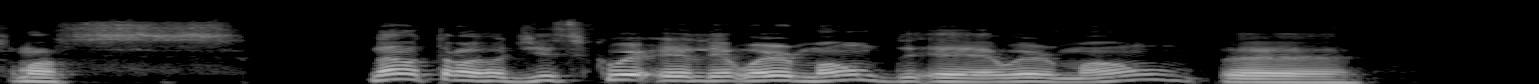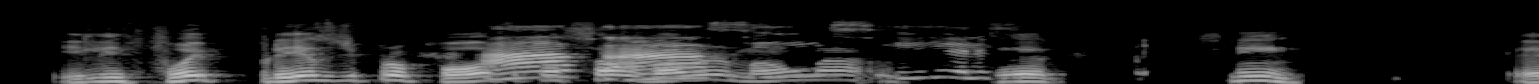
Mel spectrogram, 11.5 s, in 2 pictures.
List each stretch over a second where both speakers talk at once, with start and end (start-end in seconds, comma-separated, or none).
7.6-9.2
